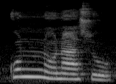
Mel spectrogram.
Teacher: Itu adalah hukum bacaan guna musadadah karena ada huruf nun yang bertasydid, cara membacanya cukup mendengung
